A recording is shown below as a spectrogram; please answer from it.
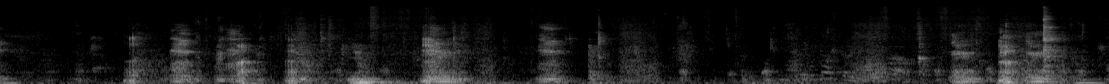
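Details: Gloucester Old Spot sow named Dinky, recently farrowed, with her newborn piglets on a Pembrokeshire farm; short low grunts come in uneven bursts every second or so, with human voices talking over them.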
